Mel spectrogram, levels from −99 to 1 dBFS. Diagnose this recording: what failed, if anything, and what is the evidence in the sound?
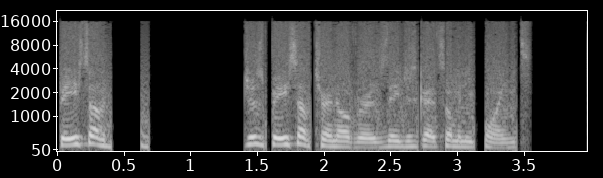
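Sounds like a sample-format conversion fault: likely low bit depth without dither, with the audio rounded to 4 bits. Across the whole speech clip, quiet parts turn gritty or sputter, and the grainy error follows the waveform, sitting only about 15 dB below the speech.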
